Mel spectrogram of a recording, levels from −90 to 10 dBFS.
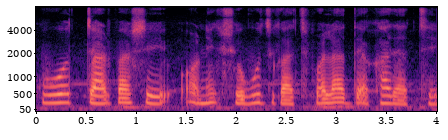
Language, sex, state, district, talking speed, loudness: Bengali, female, West Bengal, Cooch Behar, 105 wpm, -18 LUFS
